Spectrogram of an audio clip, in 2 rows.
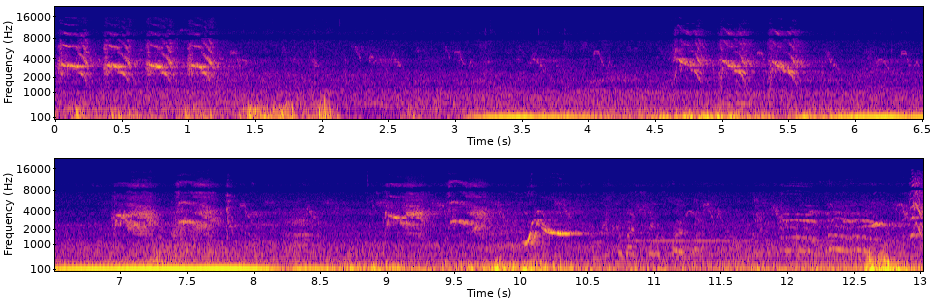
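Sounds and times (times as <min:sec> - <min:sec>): parakeets chirping: 0:04.6 - 0:10.5.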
